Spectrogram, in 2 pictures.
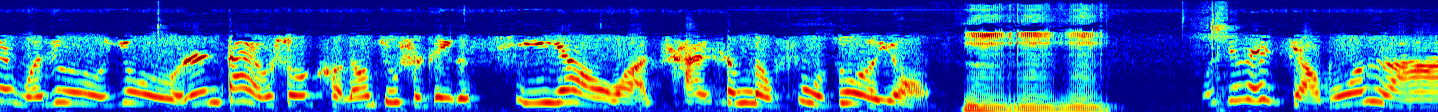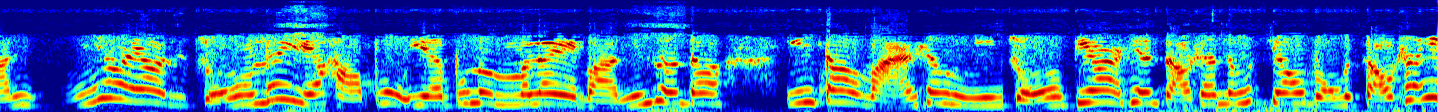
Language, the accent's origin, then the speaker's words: Chinese; Tianjin, China; 我还没介绍我自己，我是天津的。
